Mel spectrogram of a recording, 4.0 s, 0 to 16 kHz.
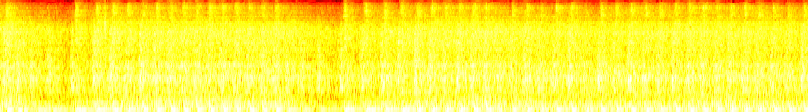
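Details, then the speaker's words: Yamaha 225XT single-cylinder dirt bike, not yet warmed up, hard to start; its carburetor is about to be removed and cleaned. An uneven, lumpy idle thump with a few stumbles. Rough running when cold, cause suspected, not confirmed. "So it'll, you know, just runs really rough right now. To be fair, it is still not warmed up, but you know, it should be doing a little better than that."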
